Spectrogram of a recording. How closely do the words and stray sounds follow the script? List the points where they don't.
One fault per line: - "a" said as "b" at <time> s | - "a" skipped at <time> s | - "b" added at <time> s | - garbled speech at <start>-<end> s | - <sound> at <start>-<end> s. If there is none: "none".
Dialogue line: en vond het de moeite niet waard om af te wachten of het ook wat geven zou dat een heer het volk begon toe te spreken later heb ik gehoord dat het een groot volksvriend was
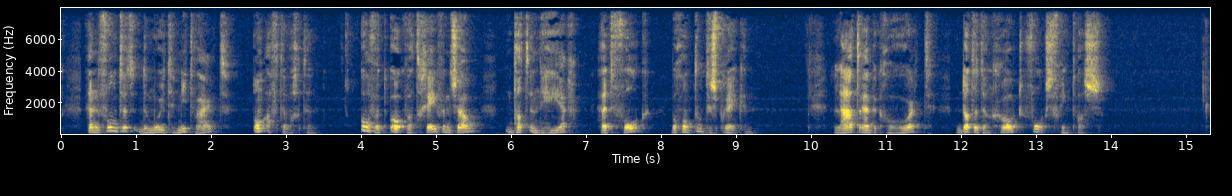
none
